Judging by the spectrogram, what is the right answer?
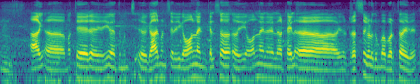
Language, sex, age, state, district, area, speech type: Kannada, male, 45-60, Karnataka, Dakshina Kannada, rural, spontaneous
